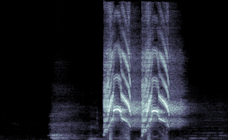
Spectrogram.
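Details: Indian ringneck parrot talking, mimicking human speech: two loud, harsh, speech-like syllables in a quick pair, preceded by a soft low murmur, recorded indoors.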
